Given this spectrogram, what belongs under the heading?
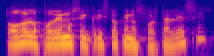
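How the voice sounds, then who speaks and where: A man with a Mexican Spanish accent preaching a sermon as pastor, swinging from loud, rising outbursts to soft, low endings. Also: a little fast.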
